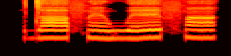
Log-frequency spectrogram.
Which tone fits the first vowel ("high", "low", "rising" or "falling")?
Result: low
